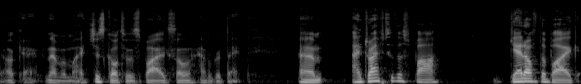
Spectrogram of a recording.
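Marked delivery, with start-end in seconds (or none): 0.0-2.4 low, soft, deflated muttering; quiet defeated sigh-talk; resigned mutter. Retold or imitated. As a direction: mumble it off, giving up.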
